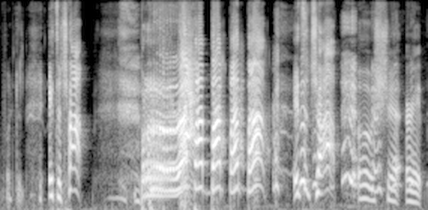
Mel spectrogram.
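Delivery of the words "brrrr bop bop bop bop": loud, high playful gunfire noises; spray imaginary bullets with your mouth; mock gunfire. Playing around, loud mouth gunfire noises.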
